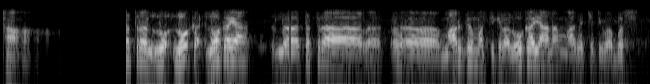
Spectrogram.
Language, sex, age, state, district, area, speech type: Sanskrit, male, 45-60, Karnataka, Shimoga, rural, conversation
